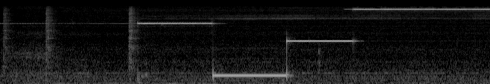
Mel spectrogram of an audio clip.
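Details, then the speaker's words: Marantz PMD 520 3-head cassette deck side B auto bias: separate steady test tones step between high and low pitches, slow and laboured but thorough; the deck calibrates normally. "said it's a very labored uh it's the slowest three head bison i've ever seen but it seems to be thought and it works well"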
